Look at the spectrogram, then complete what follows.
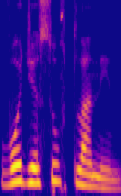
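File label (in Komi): "водзӧ сувтланін", Komi, female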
